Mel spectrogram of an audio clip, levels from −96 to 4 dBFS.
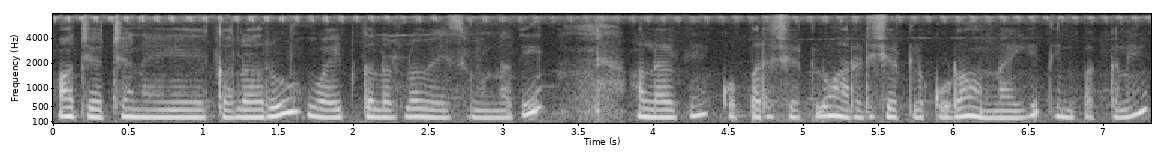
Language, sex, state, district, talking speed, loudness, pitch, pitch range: Telugu, female, Andhra Pradesh, Visakhapatnam, 140 wpm, -14 LUFS, 220 Hz, 210-240 Hz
